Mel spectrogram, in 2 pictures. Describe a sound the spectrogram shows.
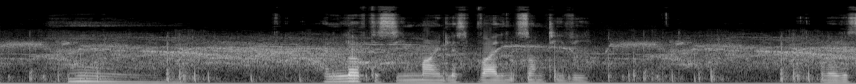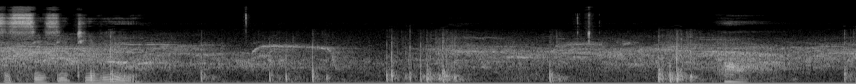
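Video game sounds play through small speakers.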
